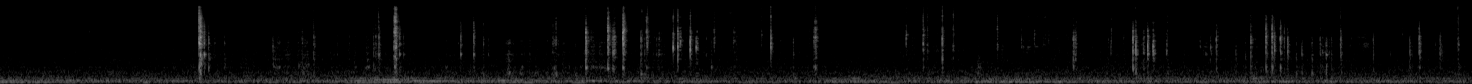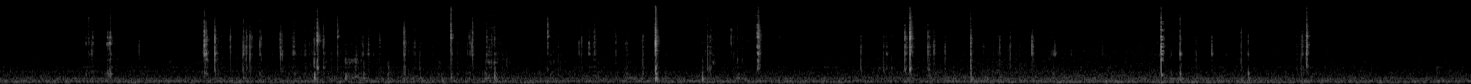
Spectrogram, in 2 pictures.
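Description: Irregular clicks, taps and light clatter of hard plastic parts being handled: a 3D-printed cover being fitted over a 3D printer's motherboard and fan, and ribbon cables being plugged in. A faint low hum runs underneath.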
